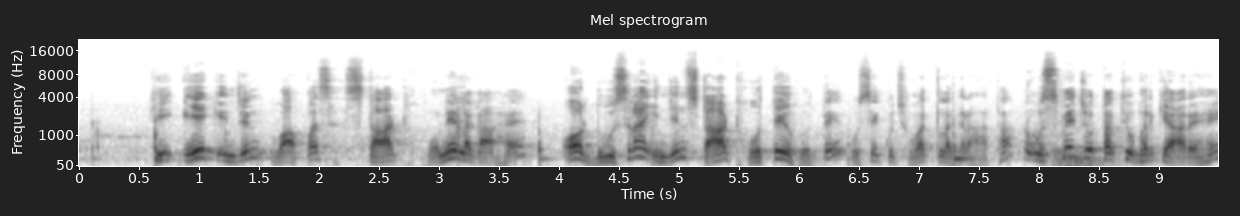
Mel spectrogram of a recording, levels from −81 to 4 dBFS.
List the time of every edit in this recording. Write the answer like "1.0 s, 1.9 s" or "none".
7.9 s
